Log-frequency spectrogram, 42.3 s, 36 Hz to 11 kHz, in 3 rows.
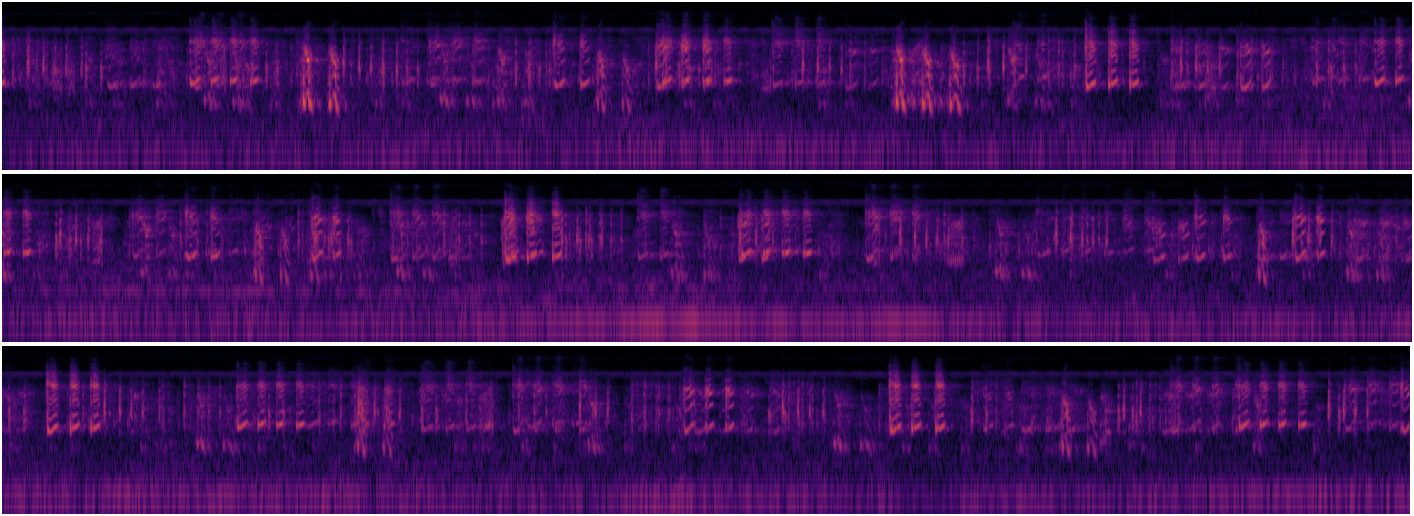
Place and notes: Fuyang Eco Park, Taipei City, Taiwan - Frogs chirping
In the park, Frog sound, Ecological pool
Zoom H2n MS+XY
